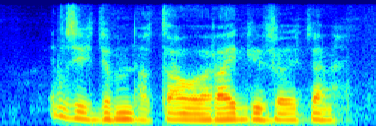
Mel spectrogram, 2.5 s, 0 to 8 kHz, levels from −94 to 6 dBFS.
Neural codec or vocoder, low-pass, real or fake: codec, 16 kHz in and 24 kHz out, 0.6 kbps, FocalCodec, streaming, 2048 codes; 7.2 kHz; fake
